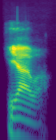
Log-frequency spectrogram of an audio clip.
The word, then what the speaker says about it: Yahweh: Yahweh, again, the proper pronunciation of the name of Eloah, God, as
